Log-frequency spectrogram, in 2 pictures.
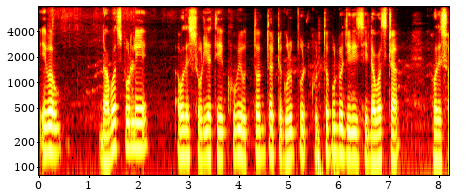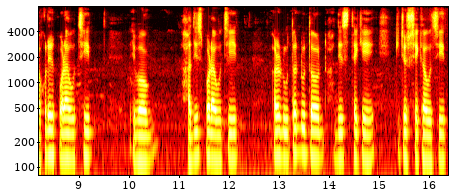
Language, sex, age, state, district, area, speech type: Bengali, male, 18-30, West Bengal, Hooghly, urban, spontaneous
